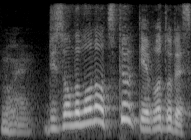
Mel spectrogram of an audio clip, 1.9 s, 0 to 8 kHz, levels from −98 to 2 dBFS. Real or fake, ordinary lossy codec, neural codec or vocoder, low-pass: fake; none; codec, 16 kHz, 0.5 kbps, FunCodec, trained on LibriTTS, 25 frames a second; 7.2 kHz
